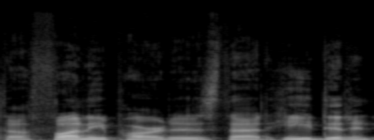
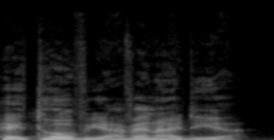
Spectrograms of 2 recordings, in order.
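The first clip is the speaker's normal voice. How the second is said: put-on Mexican accent; 3 semitones higher than usual. Acting out a character's line to toby: put-on mexican accent. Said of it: "Sorry, I'm all Mexican now".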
